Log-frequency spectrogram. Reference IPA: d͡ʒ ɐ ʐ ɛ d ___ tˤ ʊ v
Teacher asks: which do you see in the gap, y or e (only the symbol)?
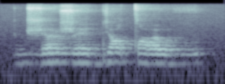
y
